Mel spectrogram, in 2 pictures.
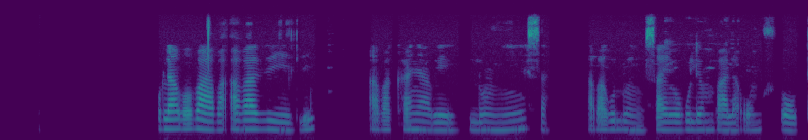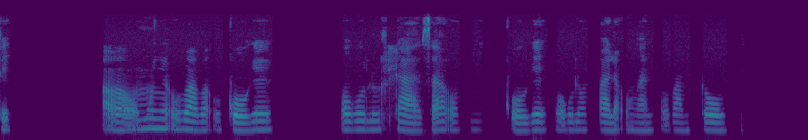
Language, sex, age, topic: North Ndebele, female, 25-35, health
